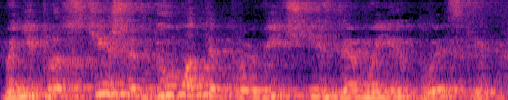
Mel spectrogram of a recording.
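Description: A man speaks at a high pitch. Audible room echo and noticeable background noise surround his voice. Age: 40s. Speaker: pastor. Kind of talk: sermon.

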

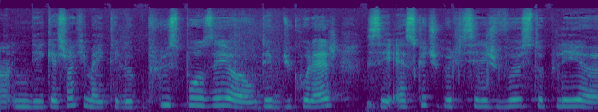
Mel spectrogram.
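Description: The delivery is monotone and flat at a moderate pace, with noticeable background noise behind it. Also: woman. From Basque Country, France. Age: young. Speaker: interviewee sharing experience of racism. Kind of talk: testimony. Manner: halting.

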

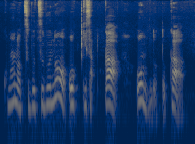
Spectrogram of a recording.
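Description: A woman with a Kansai accent speaks at a fairly high pitch. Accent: Kansai Japanese. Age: 20s. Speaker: podcast host. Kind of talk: casual solo podcast talk.

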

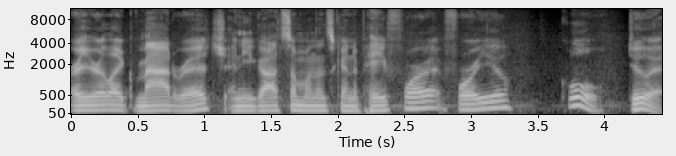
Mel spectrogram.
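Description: This man talks at a fairly quick pace in a fairly low pitch, with lively intonation. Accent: Mid-Atlantic. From US, Maryland suburbs. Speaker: music producer. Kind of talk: casual interview.

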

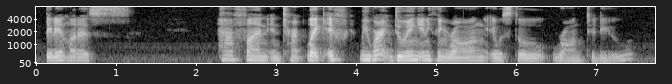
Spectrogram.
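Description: A woman talks at a fairly slow pace in a fairly low pitch, with ordinary pitch variation and an ordinary speaking voice. The recording is very clean, with a silent background. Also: big swings in loudness. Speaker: podcast host. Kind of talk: casual chat.

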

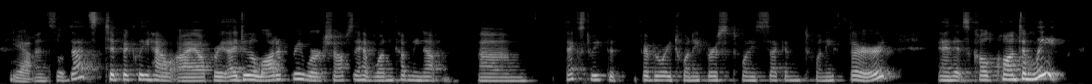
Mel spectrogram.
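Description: Over a quiet background, a woman with a normal speaking voice talks at a fairly quick pace and a medium pitch, her intonation fairly even. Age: 60s. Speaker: success and mindset coach. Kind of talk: casual interview.

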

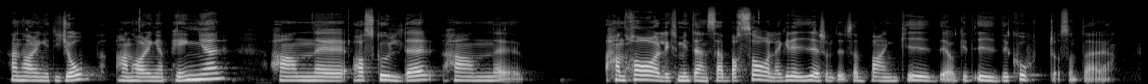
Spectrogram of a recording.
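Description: Over a silent background in a very clean recording, a woman speaks fairly slowly at a medium pitch with fairly even intonation. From Sollentuna, north of Stockholm, Sweden. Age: 40s. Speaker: recovering alcoholic sharing her story. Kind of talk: testimony.

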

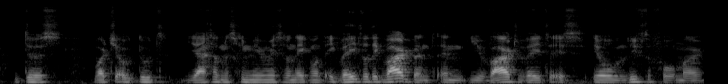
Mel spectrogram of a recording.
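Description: Fairly low pitch and monotone, flat intonation from a man. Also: moderate pace. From Utrecht, Netherlands. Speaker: podcast host. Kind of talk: casual interview chat. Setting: in the guest's home.

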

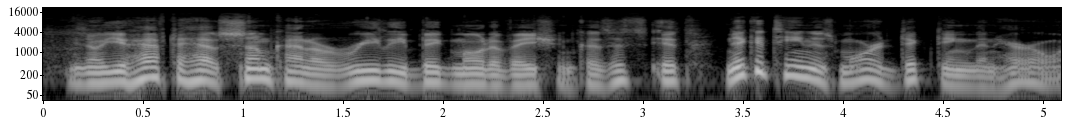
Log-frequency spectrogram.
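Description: Talking at a very fast pace with hardly any pauses, a man uses lively intonation at a medium pitch, in a dry, close sound with no echo on a very clean recording with a silent background. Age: 70s. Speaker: podcast host and former naval officer. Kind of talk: casual interview conversation.

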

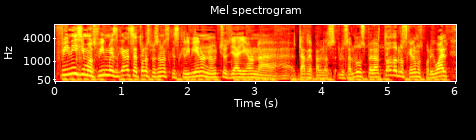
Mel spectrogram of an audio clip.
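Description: This man talks very fast while noticeable noise fills the background. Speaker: film podcast co-host. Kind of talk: casual chat.

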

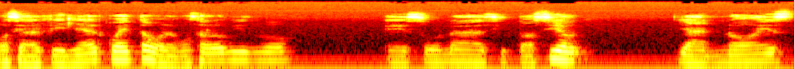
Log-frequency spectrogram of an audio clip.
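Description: A man with a Mexican accent, at a fairly slow pace. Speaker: podcast host. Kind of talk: casual chat.

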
